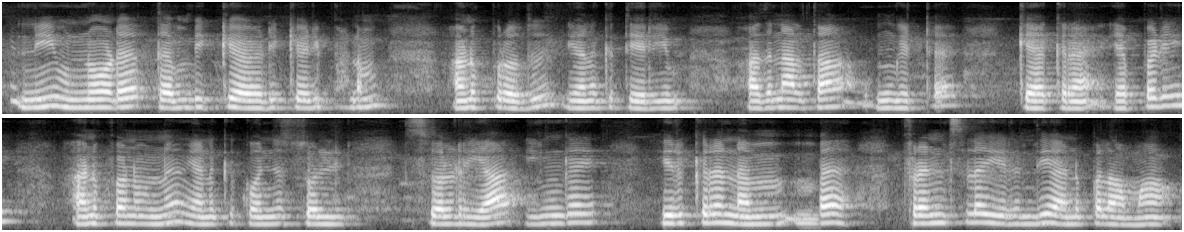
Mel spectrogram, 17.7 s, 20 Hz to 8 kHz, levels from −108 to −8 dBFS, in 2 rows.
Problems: constant background noise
